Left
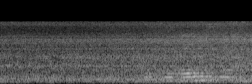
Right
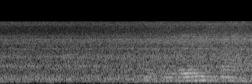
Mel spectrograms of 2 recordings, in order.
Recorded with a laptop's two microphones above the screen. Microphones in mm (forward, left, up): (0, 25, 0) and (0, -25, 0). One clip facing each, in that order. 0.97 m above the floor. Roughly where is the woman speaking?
Right.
